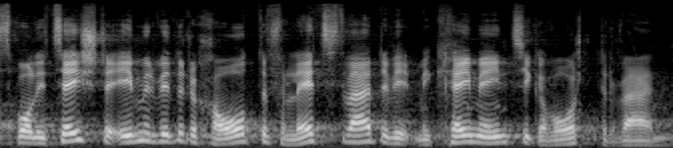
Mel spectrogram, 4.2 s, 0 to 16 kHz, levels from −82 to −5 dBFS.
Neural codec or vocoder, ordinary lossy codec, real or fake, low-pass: none; none; real; 14.4 kHz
